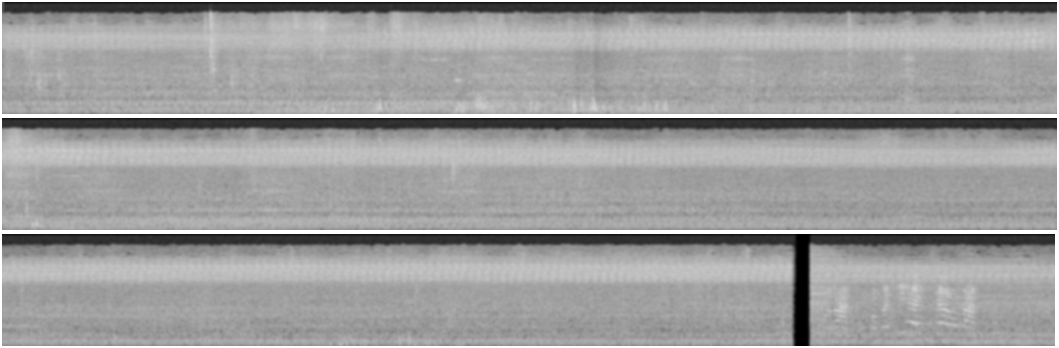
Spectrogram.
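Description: Engine of a farm crop-sprayer rig running steadily while it pumps water onto a scrub fire. Brief voices call out a few seconds in.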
